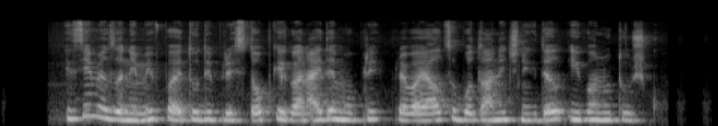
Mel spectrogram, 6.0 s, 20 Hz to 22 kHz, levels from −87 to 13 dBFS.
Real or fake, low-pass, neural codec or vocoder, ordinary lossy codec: real; 10.8 kHz; none; none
